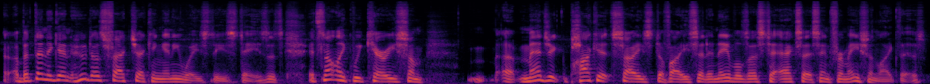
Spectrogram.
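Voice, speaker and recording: A man with a medium-pitched, very animated voice reads his own first-person audiobook as its author. His reading is halting, wry and self-deprecating, and he stumbles over words now and then.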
